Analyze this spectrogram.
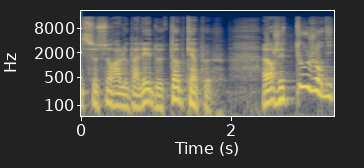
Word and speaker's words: Topkapı: sera le palais de Topkapı. Alors j'ai toujours dit Topkapi, mais j'apprends sur place qu'en fait ce i là sans point, eh bien en turc ça se prononce e.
